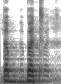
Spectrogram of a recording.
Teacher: تو تا کو با کے ساتھ ملاتے ہوئے بہت مضبوطی کے ساتھ ملایا جائے گا، اور تا پر جب جزم لگا دی گئی ہے سیکنڈ والی تا کو دیکھیے تبت، تو یاد رکھیے کہ یہاں پر ہمز کی خوبی آ گئی ہے، ہمز کی صفت کو فالو کریں گے، ات کی آواز تھوڑی سی نکلے گی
